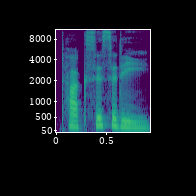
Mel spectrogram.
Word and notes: toxicity: tɑksísəti; トクセサティ

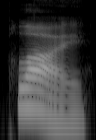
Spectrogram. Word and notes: ply: plái; プラァイ

